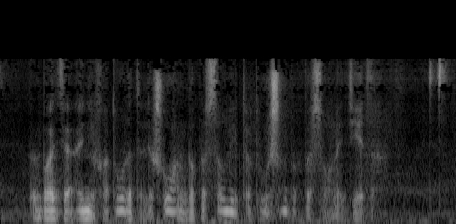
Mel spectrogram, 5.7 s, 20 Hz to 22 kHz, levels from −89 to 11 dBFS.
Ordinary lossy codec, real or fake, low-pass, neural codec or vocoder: MP3, 32 kbps; fake; 10.8 kHz; codec, 16 kHz in and 24 kHz out, 0.9 kbps, LongCat-Audio-Codec, four codebook decoder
